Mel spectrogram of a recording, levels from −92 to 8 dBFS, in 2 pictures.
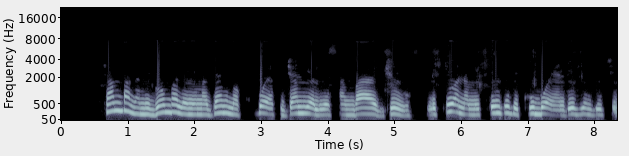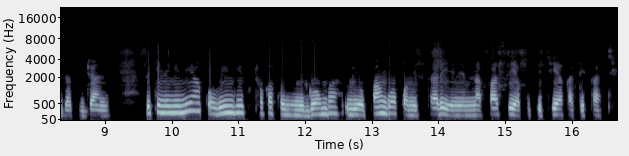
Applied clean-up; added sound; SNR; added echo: none; none; none; none.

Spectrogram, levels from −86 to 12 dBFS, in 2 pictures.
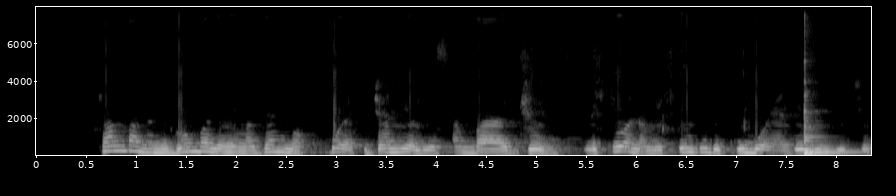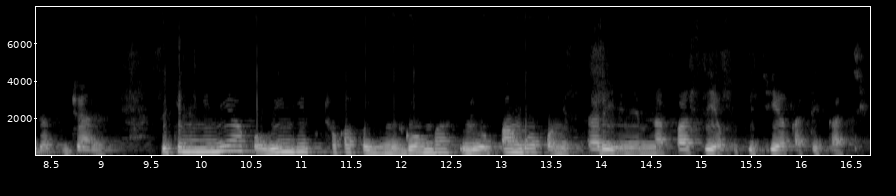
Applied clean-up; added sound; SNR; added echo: none; Bowed string instrument; -4 dB; reverberation time 0.7 s.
